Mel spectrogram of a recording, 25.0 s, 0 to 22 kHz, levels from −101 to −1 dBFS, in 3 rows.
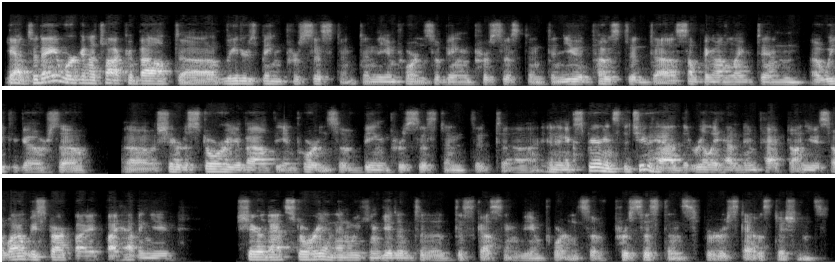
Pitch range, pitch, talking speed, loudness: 100-120 Hz, 105 Hz, 190 wpm, -21 LUFS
